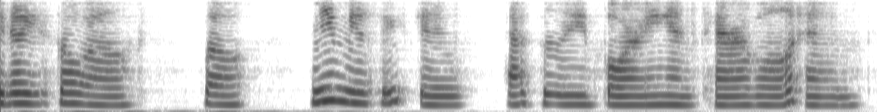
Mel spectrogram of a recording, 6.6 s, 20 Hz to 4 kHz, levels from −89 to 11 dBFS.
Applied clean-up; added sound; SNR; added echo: neural mask model DeepFilterNet 3.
